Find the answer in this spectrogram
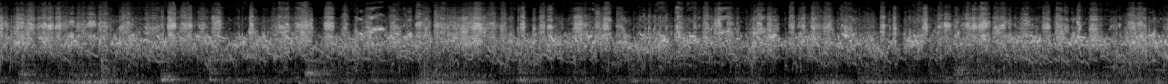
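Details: Many budgies chatter together in an aviary colony, with overlapping high chirps, twittering and scratchy warbling running steadily throughout without a break.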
